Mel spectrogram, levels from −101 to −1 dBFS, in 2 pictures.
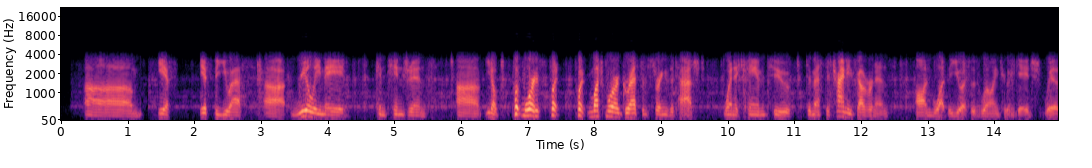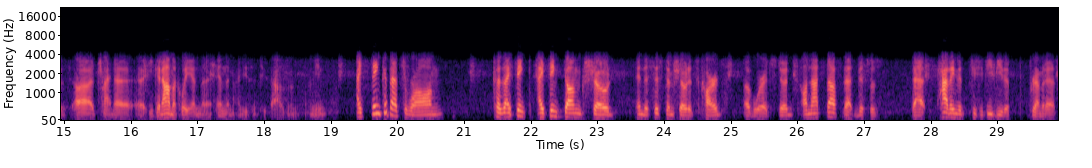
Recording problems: phone-call audio; poor line
household noises; faint; throughout; 25 dB below the speech

